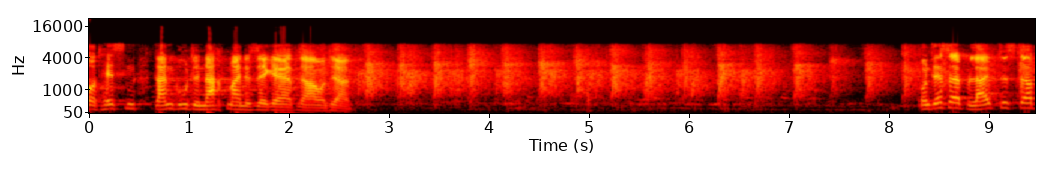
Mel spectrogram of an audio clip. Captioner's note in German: Beifall bei der FDP – Zurufe von dem BÜNDNIS 90/DIE GRÜNEN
